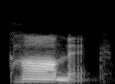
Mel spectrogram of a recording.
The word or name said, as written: camik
